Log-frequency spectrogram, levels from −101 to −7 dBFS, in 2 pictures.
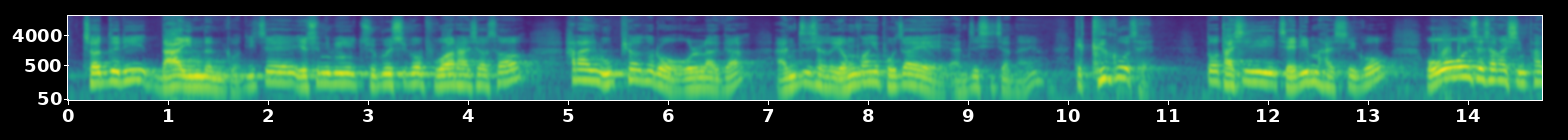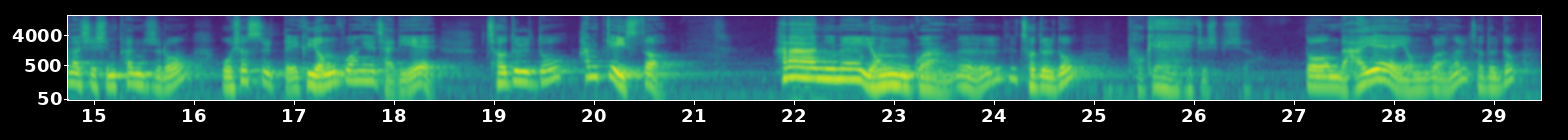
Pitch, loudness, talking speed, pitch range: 145 Hz, -20 LUFS, 235 characters per minute, 115-185 Hz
